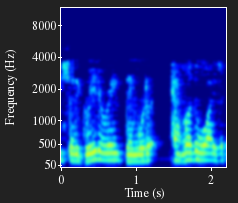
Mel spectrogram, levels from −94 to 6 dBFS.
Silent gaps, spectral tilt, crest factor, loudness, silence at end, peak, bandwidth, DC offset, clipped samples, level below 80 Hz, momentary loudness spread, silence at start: none; -6 dB/octave; 12 dB; -41 LUFS; 0 s; -28 dBFS; 3.9 kHz; under 0.1%; under 0.1%; under -90 dBFS; 4 LU; 0 s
